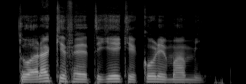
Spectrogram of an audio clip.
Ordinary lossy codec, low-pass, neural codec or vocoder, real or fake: none; none; codec, 44.1 kHz, 7.8 kbps, Pupu-Codec; fake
